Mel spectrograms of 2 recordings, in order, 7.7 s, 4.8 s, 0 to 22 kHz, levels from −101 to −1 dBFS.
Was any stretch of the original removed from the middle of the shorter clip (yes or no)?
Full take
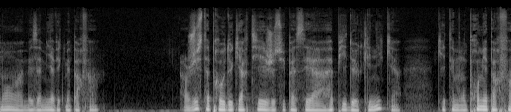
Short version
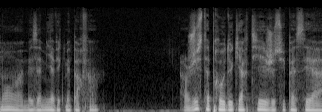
no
